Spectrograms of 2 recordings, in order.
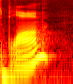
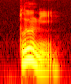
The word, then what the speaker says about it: Blom: Like, it's that's a or I had another friend who his, everyone would mispronounce his last name is Blom, and he would always cor- correct them. And he's like, "No, it's Bloomy,"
